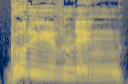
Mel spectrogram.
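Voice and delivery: jovial, swooping hello; genial ghost. A narrator's reading. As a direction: greet them grandly, beaming. Beaming ghost greets the children.

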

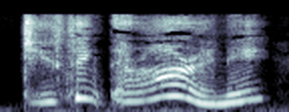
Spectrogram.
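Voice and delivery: put-on high, loud, hopeful young voice; eager boy. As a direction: ask with boyish excitement. Boy eagerly asks about survivors.

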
